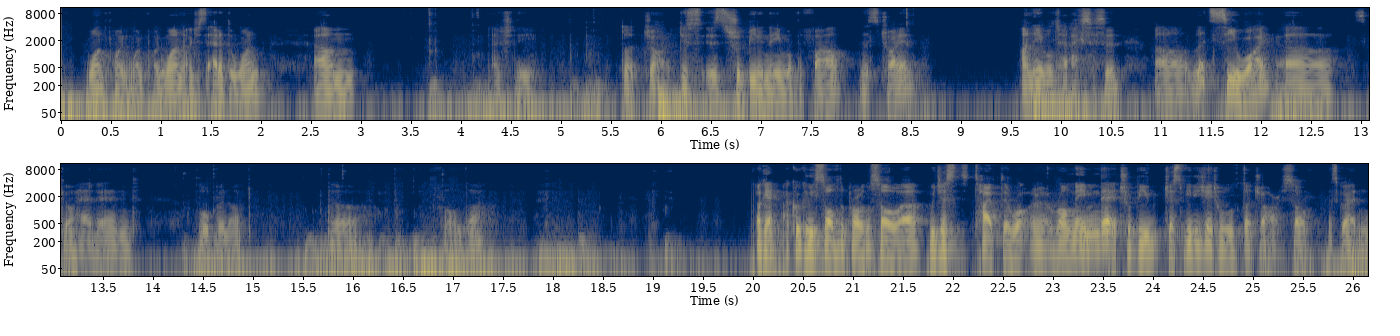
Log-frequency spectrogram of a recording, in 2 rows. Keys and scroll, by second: 4.1-5.8 typing, 8.4 Return, 14.1-16.9 typing, 18.2 Up, 25.7-26.1 typing.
